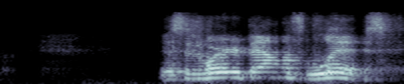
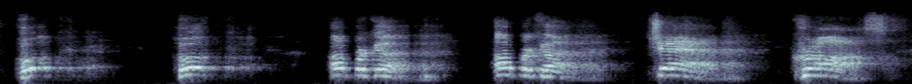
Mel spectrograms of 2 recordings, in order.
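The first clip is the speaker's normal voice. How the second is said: higher, punchy call of each punch; boxing coach calling combos; 5 semitones higher than usual. Acted.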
